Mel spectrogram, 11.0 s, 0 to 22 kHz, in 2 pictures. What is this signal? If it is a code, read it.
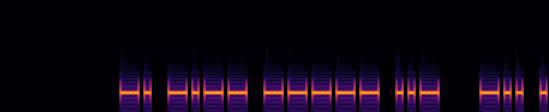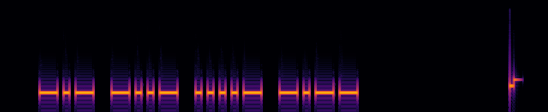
Morse code, heard as a keyed tone, about 20 wpm, 700 Hz. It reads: NY0U DE KX4Y
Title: USA Callsign DE Callsign - 4 Characters - 20wpm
